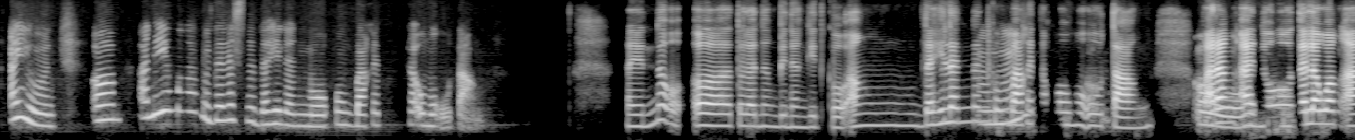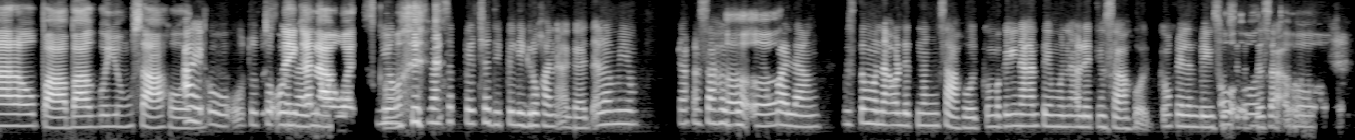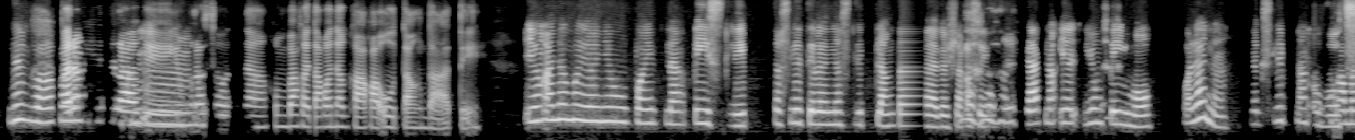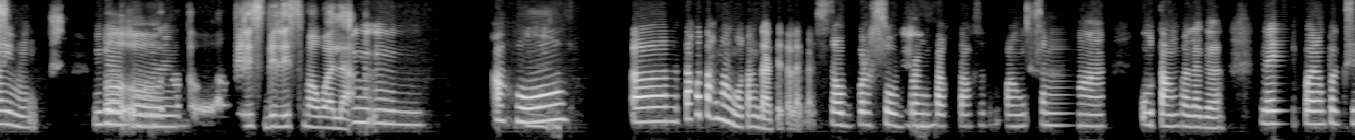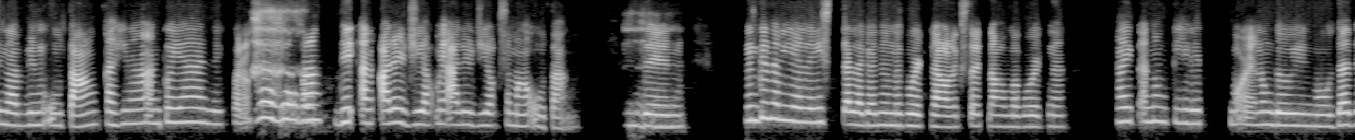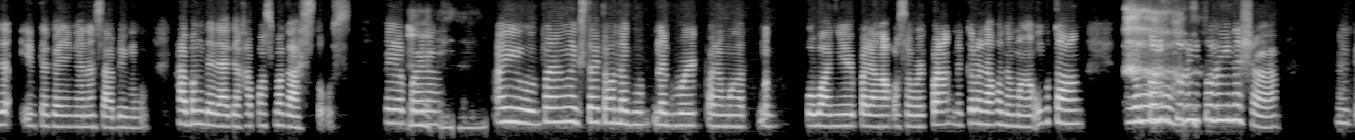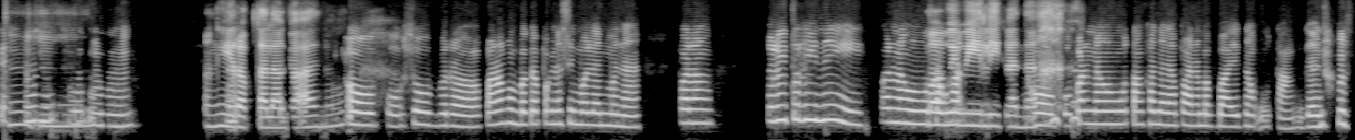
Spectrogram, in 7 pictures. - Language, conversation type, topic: Filipino, unstructured, Ano ang mga simpleng paraan para maiwasan ang pagkakautang?
- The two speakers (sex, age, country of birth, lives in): female, 25-29, Philippines, Philippines; female, 30-34, Philippines, Philippines
- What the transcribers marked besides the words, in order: mechanical hum; tapping; wind; distorted speech; chuckle; static; chuckle; other background noise; chuckle; chuckle; unintelligible speech; chuckle; laughing while speaking: "Ganun"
